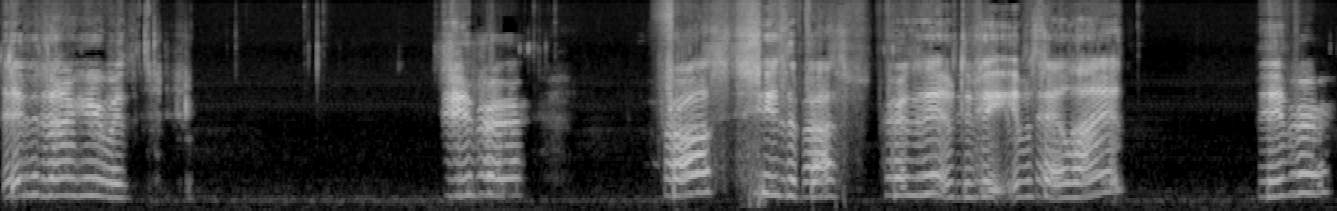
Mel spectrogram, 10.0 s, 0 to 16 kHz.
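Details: Woman with multiple system atrophy diagnosed in 2021, with audible tremor in her voice and a voice-box scope the day before; voice tremor.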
